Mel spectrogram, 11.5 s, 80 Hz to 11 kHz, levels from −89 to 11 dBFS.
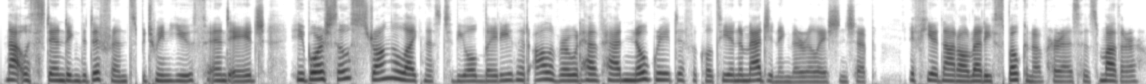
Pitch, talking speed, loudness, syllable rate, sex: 220 Hz, 210 wpm, -20 LUFS, 6.2 syllables/s, female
